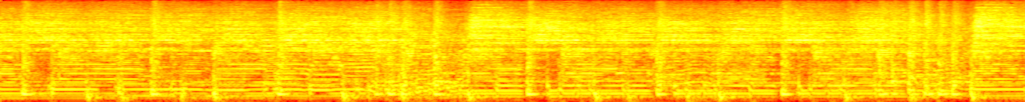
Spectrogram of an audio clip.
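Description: Rock music recording: a band with electric guitars and drums playing a steady beat.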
